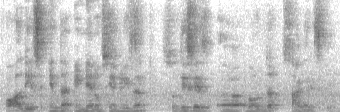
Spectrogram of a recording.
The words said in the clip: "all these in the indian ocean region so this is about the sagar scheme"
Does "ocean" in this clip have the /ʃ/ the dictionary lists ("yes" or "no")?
no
